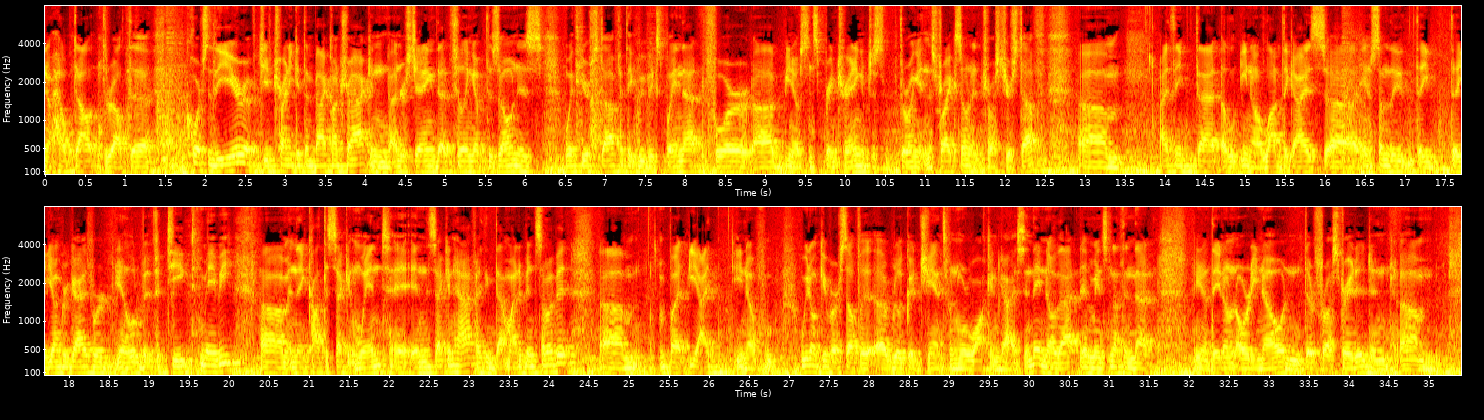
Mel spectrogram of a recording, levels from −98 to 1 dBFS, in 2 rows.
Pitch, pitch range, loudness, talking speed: 95 Hz, 90-105 Hz, -16 LUFS, 240 wpm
